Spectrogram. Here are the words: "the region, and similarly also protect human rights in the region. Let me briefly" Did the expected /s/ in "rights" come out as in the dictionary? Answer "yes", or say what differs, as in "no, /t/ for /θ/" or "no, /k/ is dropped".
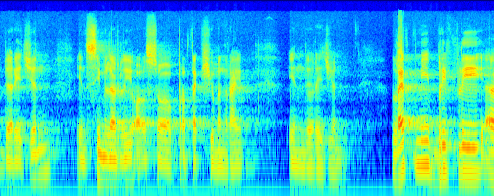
no, /s/ is dropped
